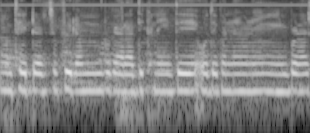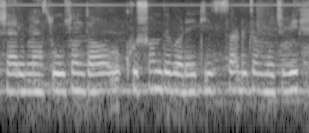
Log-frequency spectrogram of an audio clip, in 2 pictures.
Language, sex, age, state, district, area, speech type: Dogri, female, 18-30, Jammu and Kashmir, Jammu, rural, spontaneous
